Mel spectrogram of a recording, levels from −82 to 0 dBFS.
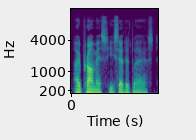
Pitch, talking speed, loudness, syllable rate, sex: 120 Hz, 205 wpm, -20 LUFS, 5.0 syllables/s, male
